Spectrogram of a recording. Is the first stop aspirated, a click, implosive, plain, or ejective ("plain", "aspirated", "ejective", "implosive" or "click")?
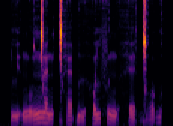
click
